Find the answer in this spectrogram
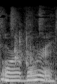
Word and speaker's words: Ouroboros: But it's not like, there's no phonetic. It's just like, going to be exactly as I read it. So all of you are saying it correctly by pronouncing it Ouroboros.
